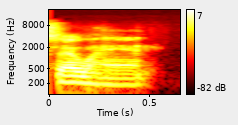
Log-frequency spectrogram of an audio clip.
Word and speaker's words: Sochan: If the Jazz are here and there is no Griffin, no Keegan Murray, I think they would do something like, is Sochan, is that how you say his name? – I think it's Sohan. I think Sohan. The C's silent.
